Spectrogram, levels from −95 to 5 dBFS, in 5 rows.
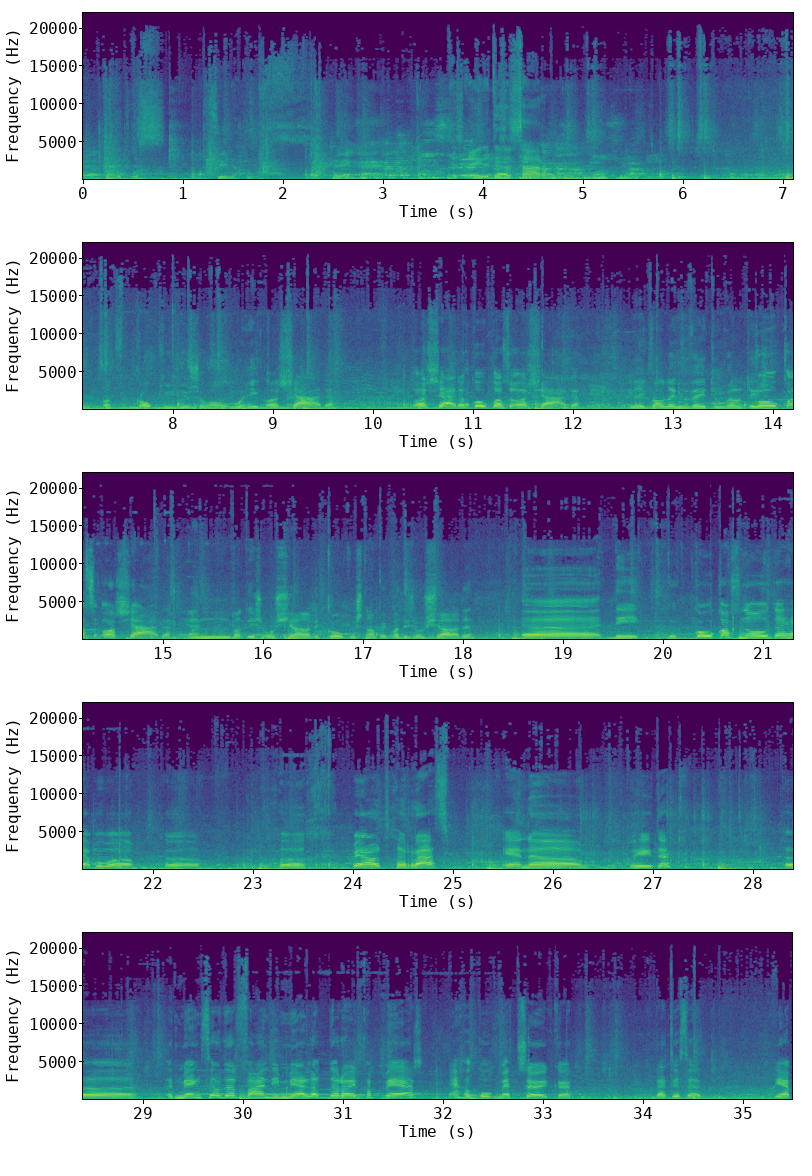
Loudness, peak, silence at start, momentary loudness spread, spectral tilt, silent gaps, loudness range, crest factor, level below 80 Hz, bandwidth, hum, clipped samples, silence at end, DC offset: -20 LUFS; -2 dBFS; 0 s; 12 LU; -5.5 dB/octave; none; 5 LU; 16 dB; -30 dBFS; over 20 kHz; none; under 0.1%; 0 s; under 0.1%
